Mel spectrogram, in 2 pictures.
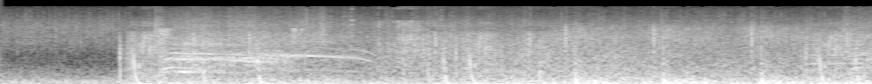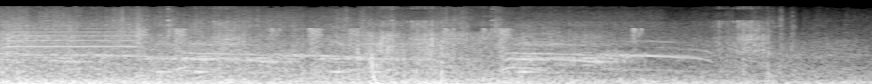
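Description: Explosions rumble deeply.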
